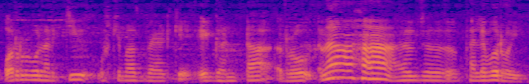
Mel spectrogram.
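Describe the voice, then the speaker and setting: A man's voice: fairly high pitch, takes it slowly, fairly bright tone, slight background noise. A young man in casual chat, animatedly and indignantly retelling an office argument with lots of quoted back-and-forth. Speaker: storyteller recounting an office dispute.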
